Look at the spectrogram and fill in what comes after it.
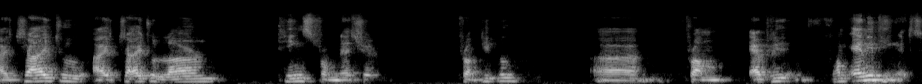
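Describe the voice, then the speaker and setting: With a Bengali accent, a man speaks somewhat breathily at a fairly high pitch and a fairly slow pace. His pitch swings very widely, broken by long, frequent pauses. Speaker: musician. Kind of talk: panel discussion. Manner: halting.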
